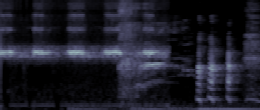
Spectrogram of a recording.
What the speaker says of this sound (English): Nice crickets.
